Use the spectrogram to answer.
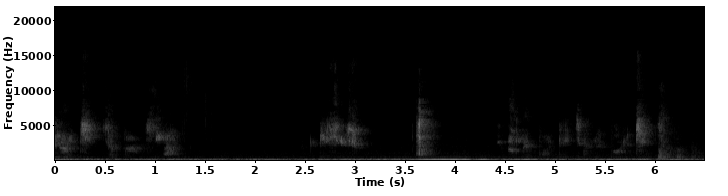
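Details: Talking pet budgie, male, having fun on a sunny day with his family; scratchy chirps and short chattered phrases in loose clusters, one louder burst mid-clip, low hum throughout.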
